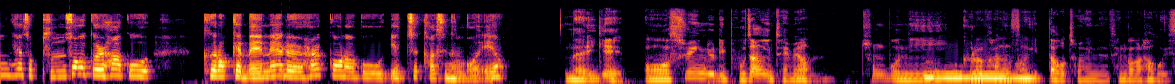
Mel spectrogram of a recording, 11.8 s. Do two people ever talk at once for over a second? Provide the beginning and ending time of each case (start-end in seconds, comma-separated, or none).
9.2-10.4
